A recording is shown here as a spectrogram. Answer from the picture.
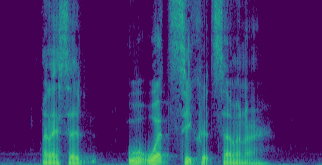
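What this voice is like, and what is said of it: Usual voice. Nothing is said of it.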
